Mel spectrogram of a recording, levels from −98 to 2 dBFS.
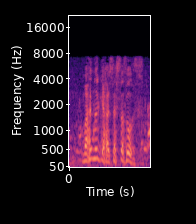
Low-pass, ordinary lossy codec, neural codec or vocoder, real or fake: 7.2 kHz; none; codec, 16 kHz, 16 kbps, FreqCodec, larger model; fake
